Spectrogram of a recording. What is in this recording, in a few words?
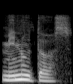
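"minutes", English; iOS 4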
